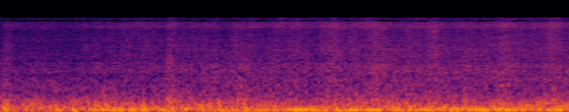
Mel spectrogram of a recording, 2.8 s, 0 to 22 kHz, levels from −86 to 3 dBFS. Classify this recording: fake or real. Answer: real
